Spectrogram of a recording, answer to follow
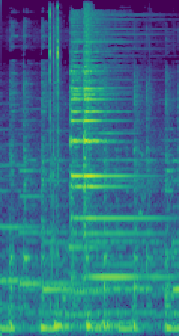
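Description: Devotional instrumental music with a steady drum beat. About a second in, a bell is struck and rings on, fading slowly.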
